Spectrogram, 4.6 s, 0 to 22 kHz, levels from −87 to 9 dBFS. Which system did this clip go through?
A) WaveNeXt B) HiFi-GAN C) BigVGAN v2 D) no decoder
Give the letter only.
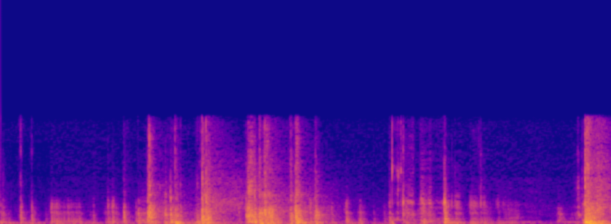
D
